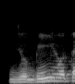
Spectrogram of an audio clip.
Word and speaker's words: Ha: एच को हम पढ़ते हैं हा, हा।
